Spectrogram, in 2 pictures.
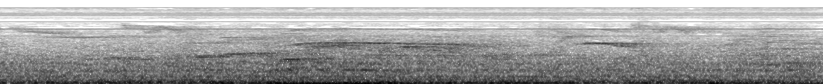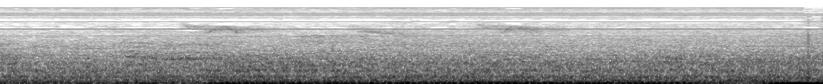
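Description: Faint bird chirps, a few short rising and falling calls in the first three seconds and fainter ones later, over steady low background noise.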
